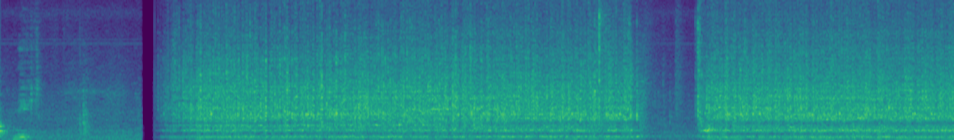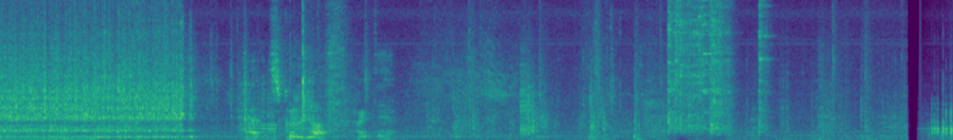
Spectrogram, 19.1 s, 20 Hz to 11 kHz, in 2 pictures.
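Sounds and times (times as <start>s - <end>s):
food processor chopping: 1.6s - 11.6s.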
